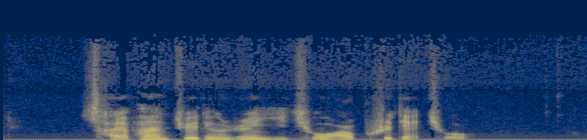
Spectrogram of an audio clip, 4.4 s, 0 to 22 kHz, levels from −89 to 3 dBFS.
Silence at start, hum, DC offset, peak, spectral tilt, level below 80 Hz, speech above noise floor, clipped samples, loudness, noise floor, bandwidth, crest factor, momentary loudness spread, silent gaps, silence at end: 0.65 s; 50 Hz at -40 dBFS; under 0.1%; -2 dBFS; -5.5 dB/octave; -44 dBFS; 25 dB; under 0.1%; -22 LUFS; -46 dBFS; 16.5 kHz; 22 dB; 11 LU; none; 0.5 s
